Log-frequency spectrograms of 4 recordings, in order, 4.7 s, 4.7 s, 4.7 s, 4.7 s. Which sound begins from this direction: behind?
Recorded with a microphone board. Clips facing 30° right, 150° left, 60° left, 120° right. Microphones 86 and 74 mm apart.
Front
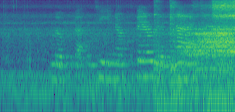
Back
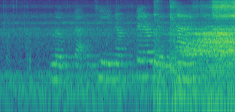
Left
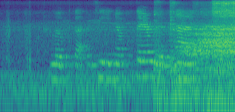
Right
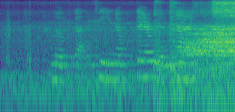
A sliding door, at 3.0 s.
